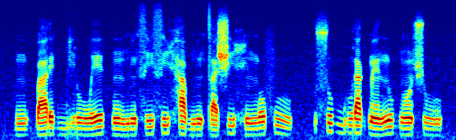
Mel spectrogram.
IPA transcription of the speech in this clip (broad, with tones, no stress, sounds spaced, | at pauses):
m u˨ k͡p a˨˦ ɾ e˧ ɡ͡b i˨ ɾ u˨ w e˨˦ | ũ˨ b ĩ˨ s i˨˦ s i˦ h a˦˨ b ĩ˨ t a˨ ʃ i˧ h ĩ˨ m o˨˦ f u˦˨ | s u˦ ɡ͡b u˧ ɾ a˧ k͡p ɛ̃˨ n u˧ ɡ ɔ̃˨ ʃ u˨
